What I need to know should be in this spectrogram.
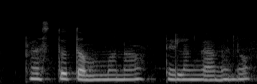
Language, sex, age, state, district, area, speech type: Telugu, female, 30-45, Telangana, Warangal, urban, spontaneous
